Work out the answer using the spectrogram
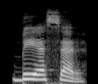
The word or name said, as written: बेअसर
